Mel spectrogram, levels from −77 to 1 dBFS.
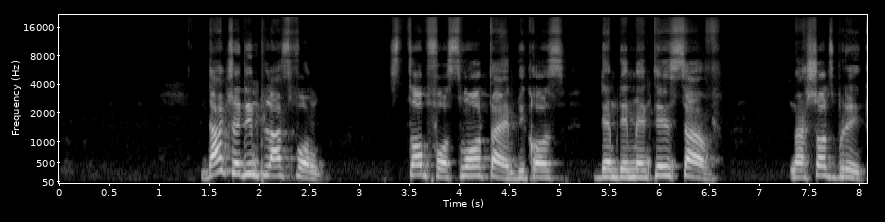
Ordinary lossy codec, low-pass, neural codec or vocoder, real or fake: none; none; autoencoder, 48 kHz, 128 numbers a frame, DAC-VAE, trained on Japanese speech; fake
